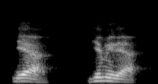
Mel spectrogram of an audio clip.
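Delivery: plain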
